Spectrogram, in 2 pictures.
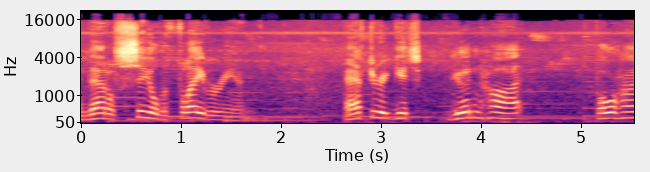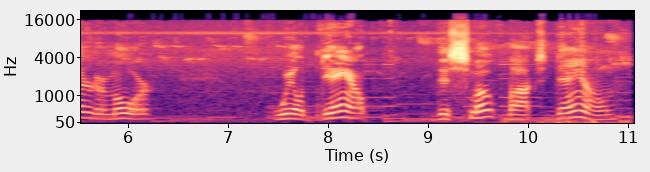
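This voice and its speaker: A man's high voice with a strong South Texas accent, very slow pace and long, frequent pauses, ordinary pitch variation, music in the background. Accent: thick South Texas. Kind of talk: cooking instructions.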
